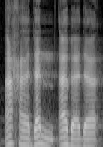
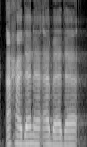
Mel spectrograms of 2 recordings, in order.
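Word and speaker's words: أحدا أبدا: So here we keep it simple. Ahadan abada. But what's the common mistake? If people rush, what will they say? Ahadana abada, and they let go of the tongue too fast. But if they hold it too long, ahadan abada, they do ghunnah. Okay, so we have to balance between the two.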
